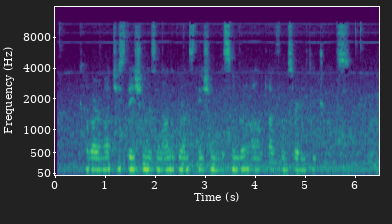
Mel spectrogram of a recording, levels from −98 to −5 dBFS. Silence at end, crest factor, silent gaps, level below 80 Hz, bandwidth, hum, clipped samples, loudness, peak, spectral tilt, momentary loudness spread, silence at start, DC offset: 0 s; 18 dB; none; -58 dBFS; 11.5 kHz; none; under 0.1%; -34 LUFS; -18 dBFS; -5 dB/octave; 16 LU; 0.05 s; under 0.1%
